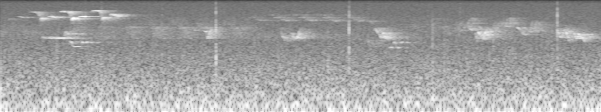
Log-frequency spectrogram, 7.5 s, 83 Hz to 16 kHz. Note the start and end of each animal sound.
[0.00, 7.51] Red-eyed Vireo (Vireo olivaceus)
[0.04, 2.04] Blackburnian Warbler (Setophaga fusca)
[0.52, 1.21] Wood Thrush (Hylocichla mustelina)
[1.40, 3.28] Ovenbird (Seiurus aurocapilla)
[3.13, 4.71] Black-and-white Warbler (Mniotilta varia)
[4.66, 5.35] Wood Thrush (Hylocichla mustelina)
[5.62, 6.93] Common Yellowthroat (Geothlypis trichas)

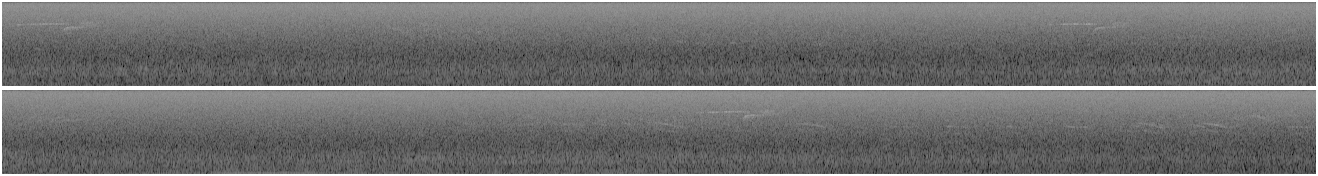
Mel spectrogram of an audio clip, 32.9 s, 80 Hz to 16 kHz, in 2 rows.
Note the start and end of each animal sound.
[0.00, 1.25] Black-throated Green Warbler (Setophaga virens)
[12.98, 14.05] Black-throated Green Warbler (Setophaga virens)
[23.21, 26.89] Blue Jay (Cyanocitta cristata)
[25.09, 26.14] Black-throated Green Warbler (Setophaga virens)
[27.40, 31.86] Blue Jay (Cyanocitta cristata)

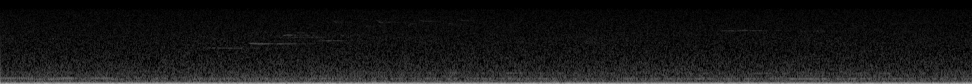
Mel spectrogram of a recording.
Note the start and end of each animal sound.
[1.98, 3.58] Hermit Thrush (Catharus guttatus)
[3.16, 4.64] Blackburnian Warbler (Setophaga fusca)
[7.02, 8.36] Black-throated Green Warbler (Setophaga virens)

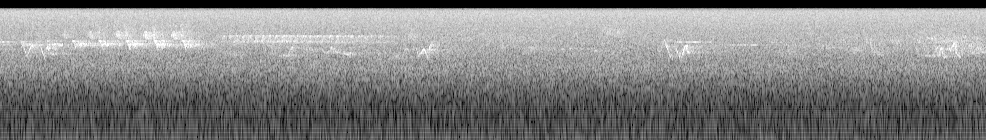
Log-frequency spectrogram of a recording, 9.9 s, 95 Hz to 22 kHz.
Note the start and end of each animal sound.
[0.00, 3.63] Red-eyed Vireo (Vireo olivaceus)
[0.05, 2.06] Ovenbird (Seiurus aurocapilla)
[2.13, 4.18] Pine Warbler (Setophaga pinus)
[3.98, 9.87] Red-eyed Vireo (Vireo olivaceus)
[6.58, 7.83] Black-capped Chickadee (Poecile atricapillus)

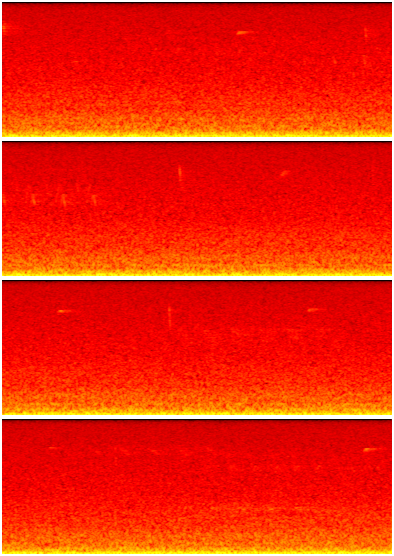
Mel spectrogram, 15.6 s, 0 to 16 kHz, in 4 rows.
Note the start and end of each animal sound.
[2.87, 5.00] Ovenbird (Seiurus aurocapilla)
[9.66, 11.14] Ovenbird (Seiurus aurocapilla)
[13.57, 14.91] American Crow (Corvus brachyrhynchos)

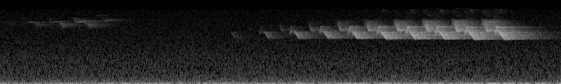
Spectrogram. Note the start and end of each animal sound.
[0.00, 1.45] Blackburnian Warbler (Setophaga fusca)
[2.25, 5.61] Ovenbird (Seiurus aurocapilla)

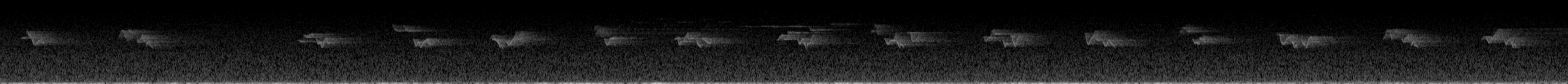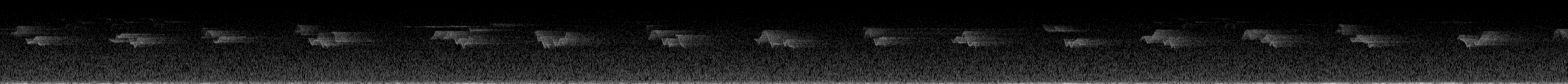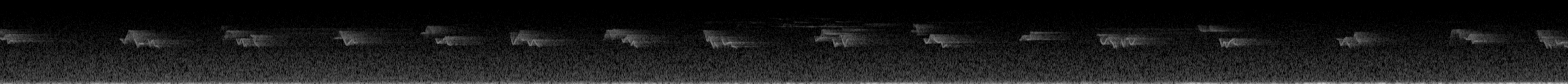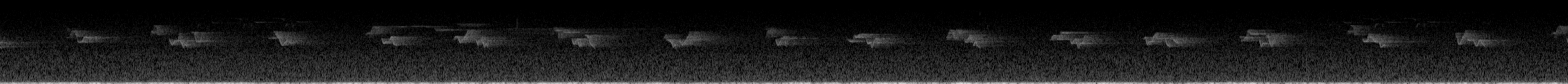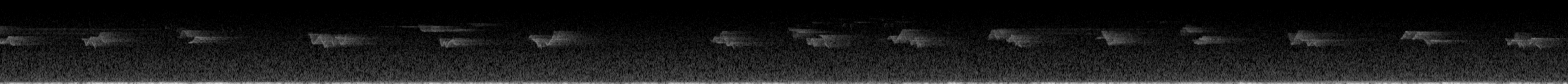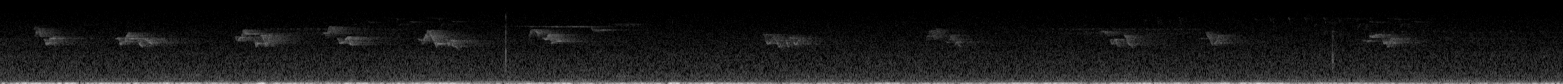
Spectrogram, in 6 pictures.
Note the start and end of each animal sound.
[0.00, 47.05] Red-eyed Vireo (Vireo olivaceus)
[5.82, 7.50] Pine Warbler (Setophaga pinus)
[6.07, 7.39] Blackburnian Warbler (Setophaga fusca)
[7.33, 8.57] Black-throated Green Warbler (Setophaga virens)
[14.83, 16.44] Pine Warbler (Setophaga pinus)
[16.48, 17.60] Blackburnian Warbler (Setophaga fusca)
[19.69, 20.98] Black-throated Green Warbler (Setophaga virens)
[24.17, 26.05] Pine Warbler (Setophaga pinus)
[27.23, 28.31] Blackburnian Warbler (Setophaga fusca)
[33.77, 35.52] Pine Warbler (Setophaga pinus)
[38.70, 40.34] Blackburnian Warbler (Setophaga fusca)
[39.09, 40.34] Black-throated Green Warbler (Setophaga virens)
[42.22, 43.98] Pine Warbler (Setophaga pinus)
[47.68, 94.03] Red-eyed Vireo (Vireo olivaceus)
[49.16, 50.31] Blackburnian Warbler (Setophaga fusca)
[50.95, 51.91] Black-throated Green Warbler (Setophaga virens)
[51.80, 53.71] Pine Warbler (Setophaga pinus)
[60.42, 61.62] Blackburnian Warbler (Setophaga fusca)
[62.83, 64.44] Pine Warbler (Setophaga pinus)
[66.55, 67.73] Black-throated Green Warbler (Setophaga virens)
[70.73, 71.91] Blackburnian Warbler (Setophaga fusca)
[72.49, 74.38] Pine Warbler (Setophaga pinus)
[80.90, 82.20] Pine Warbler (Setophaga pinus)
[81.80, 83.11] Blackburnian Warbler (Setophaga fusca)
[83.60, 84.92] Black-throated Green Warbler (Setophaga virens)
[89.06, 90.55] Dark-eyed Junco (Junco hyemalis)
[91.63, 92.69] Blackburnian Warbler (Setophaga fusca)

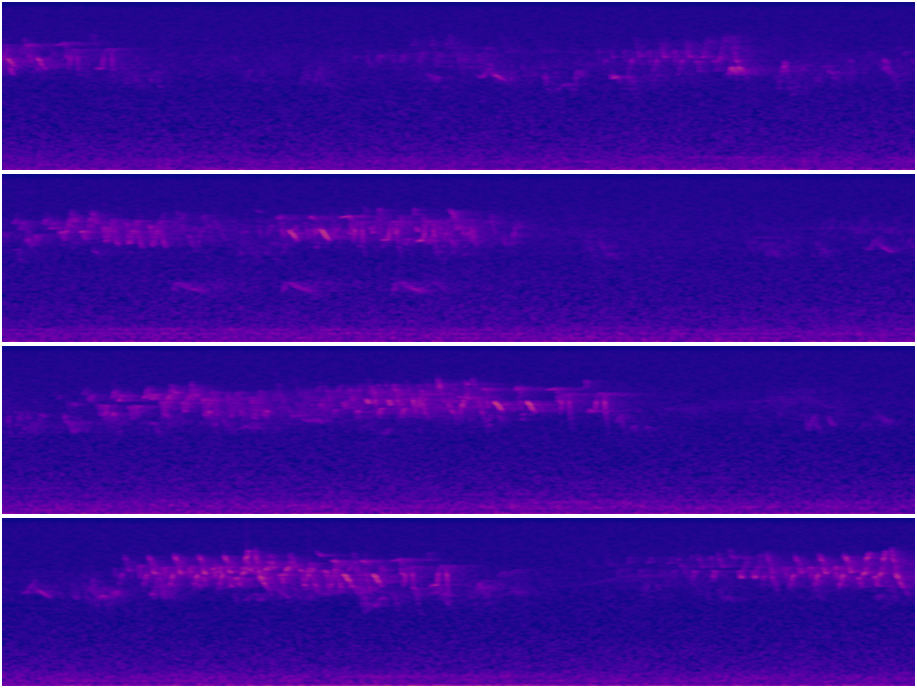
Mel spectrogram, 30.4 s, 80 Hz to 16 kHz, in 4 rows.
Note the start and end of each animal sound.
[0.00, 1.11] Indigo Bunting (Passerina cyanea)
[0.00, 2.92] Red-eyed Vireo (Vireo olivaceus)
[2.78, 4.02] Chestnut-sided Warbler (Setophaga pensylvanica)
[3.39, 5.39] Scarlet Tanager (Piranga olivacea)
[4.90, 6.21] Chestnut-sided Warbler (Setophaga pensylvanica)
[6.02, 7.93] Scarlet Tanager (Piranga olivacea)
[7.58, 9.71] Chestnut-sided Warbler (Setophaga pensylvanica)
[8.88, 11.48] American Crow (Corvus brachyrhynchos)
[9.71, 11.64] Indigo Bunting (Passerina cyanea)
[13.77, 16.63] Scarlet Tanager (Piranga olivacea)
[15.71, 19.34] Chestnut-sided Warbler (Setophaga pensylvanica)
[19.07, 20.56] Indigo Bunting (Passerina cyanea)
[21.76, 26.68] Scarlet Tanager (Piranga olivacea)
[23.63, 25.72] Chestnut-sided Warbler (Setophaga pensylvanica)
[25.06, 27.35] Indigo Bunting (Passerina cyanea)
[26.88, 28.37] Eastern Wood-Pewee (Contopus virens)
[27.77, 30.43] Chestnut-sided Warbler (Setophaga pensylvanica)

